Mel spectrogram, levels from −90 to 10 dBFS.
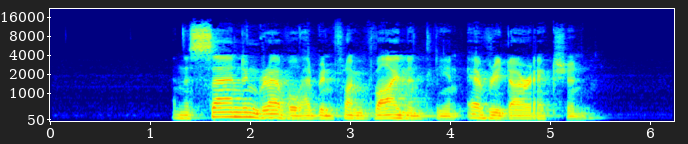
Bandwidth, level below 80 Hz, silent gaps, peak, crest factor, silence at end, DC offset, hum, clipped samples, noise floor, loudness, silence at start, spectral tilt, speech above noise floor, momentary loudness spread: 14.5 kHz; -56 dBFS; none; -2 dBFS; 18 dB; 0.8 s; under 0.1%; none; under 0.1%; -72 dBFS; -18 LUFS; 1.25 s; -4 dB/octave; 54 dB; 12 LU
